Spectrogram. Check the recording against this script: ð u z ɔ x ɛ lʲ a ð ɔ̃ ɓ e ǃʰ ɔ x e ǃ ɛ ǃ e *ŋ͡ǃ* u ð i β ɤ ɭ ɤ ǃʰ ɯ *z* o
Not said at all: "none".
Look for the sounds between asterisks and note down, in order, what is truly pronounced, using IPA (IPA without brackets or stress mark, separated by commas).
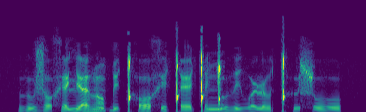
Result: ŋ͡ǃ, ɬ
